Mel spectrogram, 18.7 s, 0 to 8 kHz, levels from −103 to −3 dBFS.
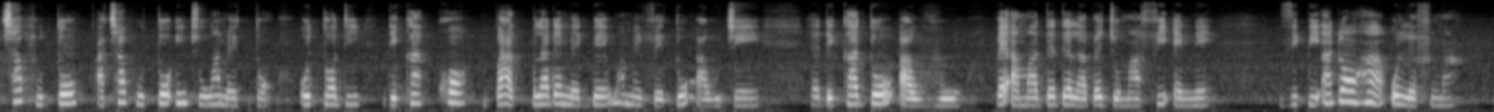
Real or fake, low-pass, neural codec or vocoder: real; 7.2 kHz; none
